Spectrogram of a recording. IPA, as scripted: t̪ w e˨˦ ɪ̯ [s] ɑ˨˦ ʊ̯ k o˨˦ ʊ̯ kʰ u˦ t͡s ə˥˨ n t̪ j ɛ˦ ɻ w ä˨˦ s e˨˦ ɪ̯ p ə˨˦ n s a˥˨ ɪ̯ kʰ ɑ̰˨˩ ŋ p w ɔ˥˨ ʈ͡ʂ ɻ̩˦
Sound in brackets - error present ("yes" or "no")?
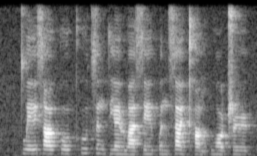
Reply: no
